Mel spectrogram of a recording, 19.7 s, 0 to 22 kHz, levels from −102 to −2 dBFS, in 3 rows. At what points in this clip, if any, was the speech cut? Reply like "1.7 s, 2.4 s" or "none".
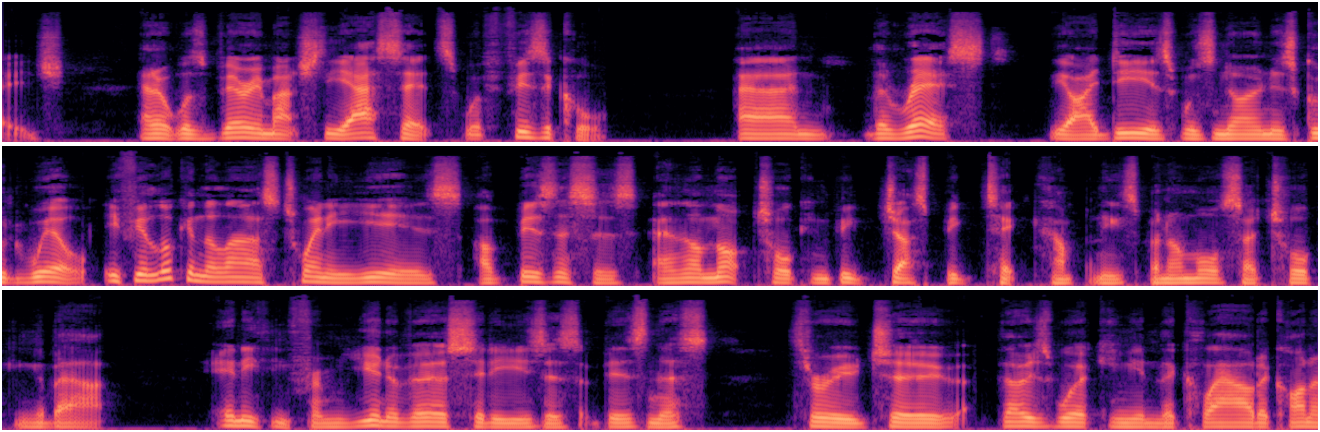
7.0 s, 18.0 s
